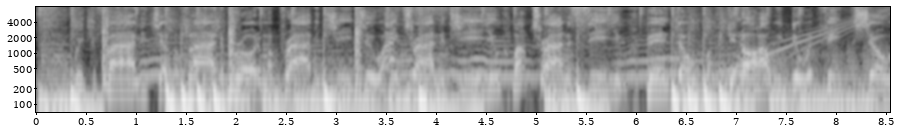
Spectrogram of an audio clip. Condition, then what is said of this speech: None; typical speech.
